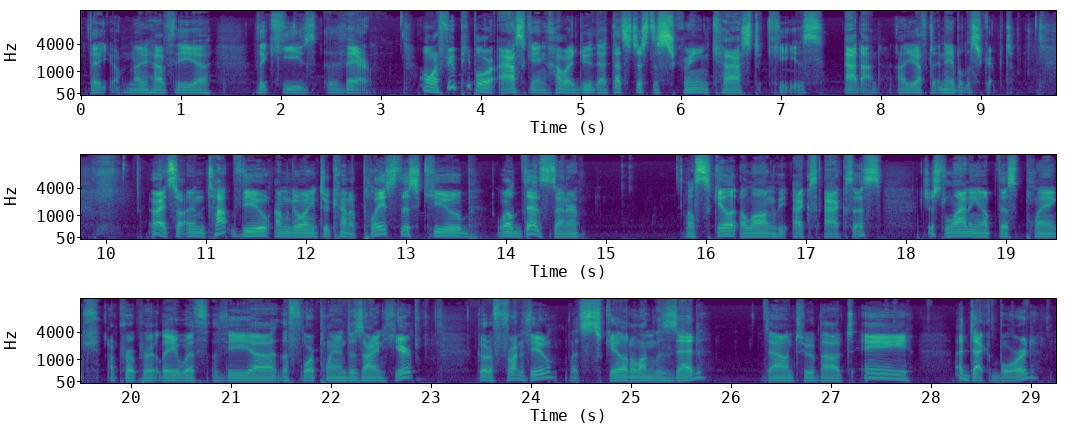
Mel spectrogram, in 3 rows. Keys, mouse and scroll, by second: 0.4-4.5 middle drag, 1.5 n, 6.4-8.3 drag, 9.4 KP_7, 10.1-12.6 middle drag, 11.5 g, 15.8 s, 20.2 click, 22.4 middle click, 22.9 KP_1, 24.6 s, 27.8-29.2 middle drag.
